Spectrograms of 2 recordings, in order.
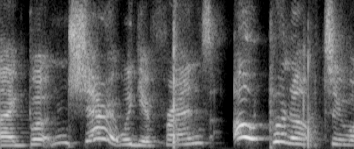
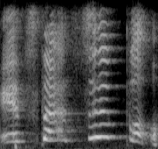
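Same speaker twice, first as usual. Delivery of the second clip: voice shooting up very high; 11 semitones higher, 4 dB quieter than usual. Wrapping up a video for viewers, with the voice going high. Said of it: "my voice went high for some reason".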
